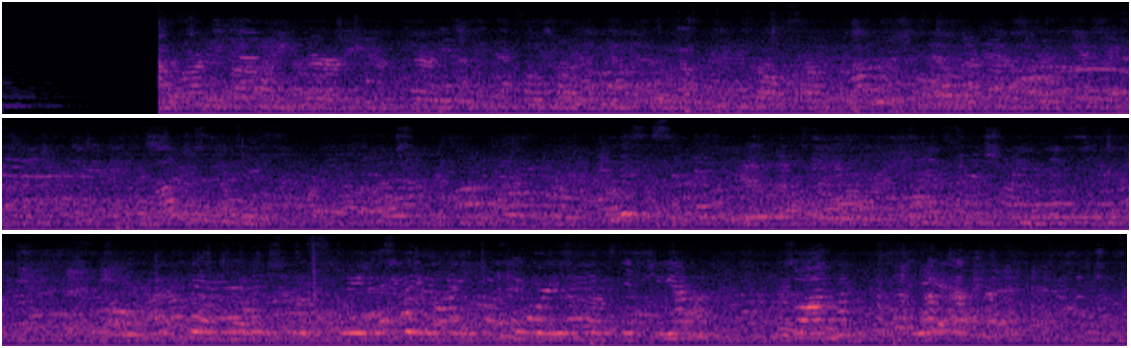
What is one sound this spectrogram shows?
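A crowd of people chatter in a busy indoor hall.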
